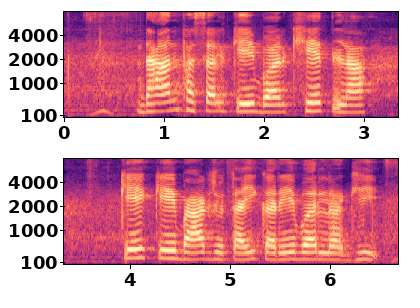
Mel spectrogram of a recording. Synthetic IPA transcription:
d̪ʱanpʰəsəlkebəɾkʰet̪la | kekebaɾd͡ʒot̪aikəɾebəɾləɡʱi

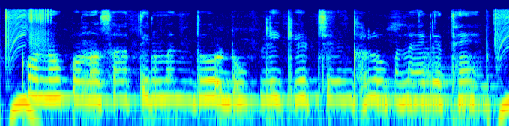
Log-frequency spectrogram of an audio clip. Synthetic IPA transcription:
koːnokoːnosaːt̪iɾmə̃nd̪oɖuːplikeːʈ̚t͡ʃeɡʱəlobənaːeleːt̪ɦɛ̃

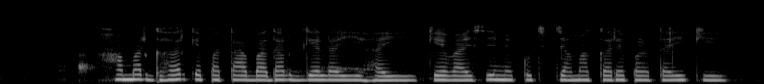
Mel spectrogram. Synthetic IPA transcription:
həməɾɡʱəɾkepət̪abəd̪əlɡeləiɦəikeʋaːɪsimẽkʊt͡ʃʰd͡ʒəmakəɾepəɽt̪əiki

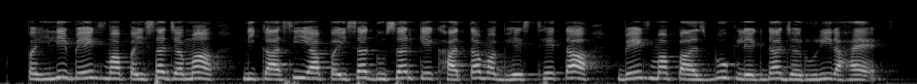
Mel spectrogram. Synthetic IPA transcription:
pɐɦlibɛ̃ːŋkmãpɐɪsad͡ʒɐmanɪkaːsijapɐɪsad̪uːsəɾkekʰaːt̪əmɐbʱjeːst̪ʰet̪abɛ̃ːŋkmãpaːs̬bukleːɡnad͡ʒɐɾuːɾiɾɐɦɛː

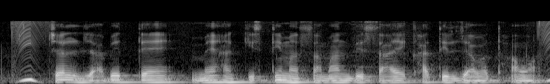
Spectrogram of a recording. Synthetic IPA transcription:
t͡ʃəld͡ʒaːbet̪emɛ̃ɦãkɪst̪imesaːmaːnbɪsaːjkʰa̰ːt̪iɾd͡ʒaːʋət̪hã̰ʋã

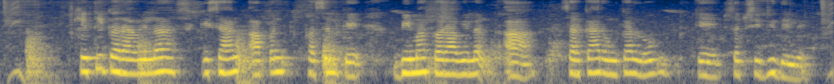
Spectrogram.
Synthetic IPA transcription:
kʰeːt̪ikəɾaːwelakɪsaːnaːpənpʰəsəlkebimakəɾaːwelənasəɾkaːɾʊnkaloːɡkesəbsiɖid̪eːlẽ

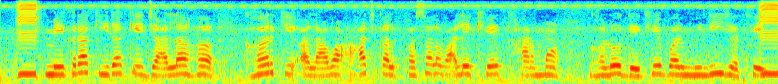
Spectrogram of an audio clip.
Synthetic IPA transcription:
meːkɾakiːɾaked͡ʒaːləɦə | ɡʱəɾkeʔə̰laːʋa̰ʔa̰ːd͡ʒkəlpʰəsəlʋa̰ːlekʰeːt̪kʰaːɾmã | ɡʱɐlod̪eːkʰebəɾmɪlid͡ʒət̪ʰeː

